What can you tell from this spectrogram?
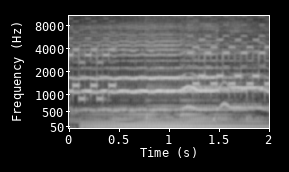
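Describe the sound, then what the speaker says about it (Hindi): A mobile phone ringtone plays a bright electronic melody, loud and steady, with no voices over it. "मोरे साहब का ही फोन है"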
